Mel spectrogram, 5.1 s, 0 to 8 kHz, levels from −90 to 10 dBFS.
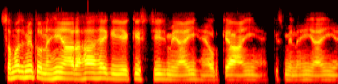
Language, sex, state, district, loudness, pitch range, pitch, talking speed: Hindi, male, Bihar, Gopalganj, -15 LUFS, 115-145 Hz, 130 Hz, 260 wpm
